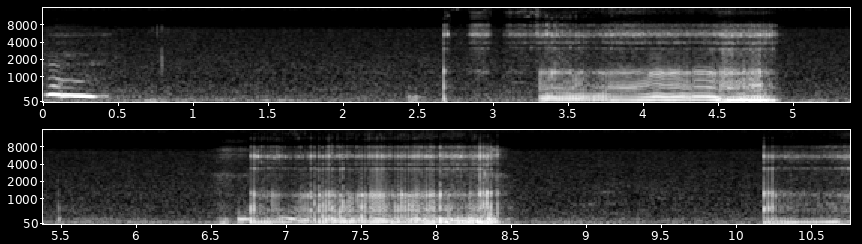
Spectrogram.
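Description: Two long, rough, vibrating snores about three seconds apart, with a third starting at the end, over quiet room noise.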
